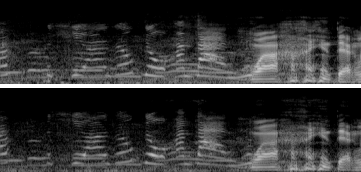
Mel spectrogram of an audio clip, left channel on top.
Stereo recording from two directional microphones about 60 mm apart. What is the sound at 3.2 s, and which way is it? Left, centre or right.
Speech, right.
